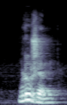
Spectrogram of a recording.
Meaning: blossom, bloom
- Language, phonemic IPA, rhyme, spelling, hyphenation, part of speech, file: Dutch, /ˈblu.səm/, -usəm, bloesem, bloe‧sem, noun, Nl-bloesem.ogg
